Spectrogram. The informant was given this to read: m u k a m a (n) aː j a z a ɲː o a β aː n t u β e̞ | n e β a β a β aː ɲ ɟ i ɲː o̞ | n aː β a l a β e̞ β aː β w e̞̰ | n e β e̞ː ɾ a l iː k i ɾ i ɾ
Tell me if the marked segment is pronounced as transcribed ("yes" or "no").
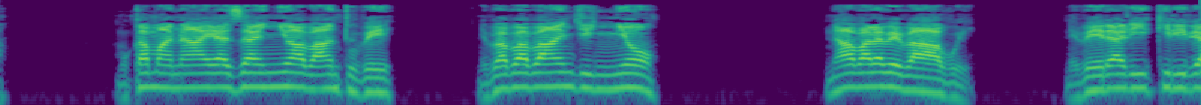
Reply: yes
